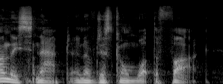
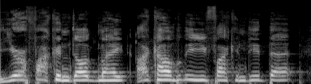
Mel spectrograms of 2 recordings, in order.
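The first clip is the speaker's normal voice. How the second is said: put-on very high, shrill screaming in suburban Australian accent; 13 semitones higher, 8 dB louder than usual. Retelling an old guy banging the glass and screaming at them in the box; Australian accent screaming. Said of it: "like suburban Australia".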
